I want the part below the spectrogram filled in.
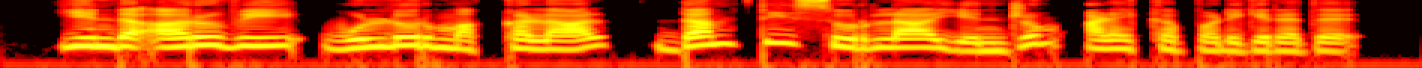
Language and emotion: Tamil, neutral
